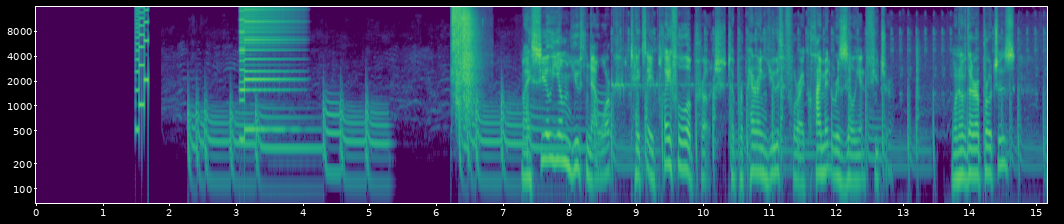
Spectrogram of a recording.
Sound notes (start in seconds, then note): 3.0 game chiming; 6.1 everyone claps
